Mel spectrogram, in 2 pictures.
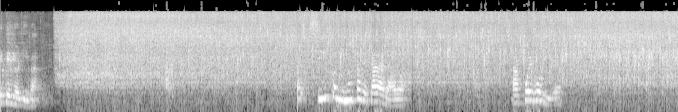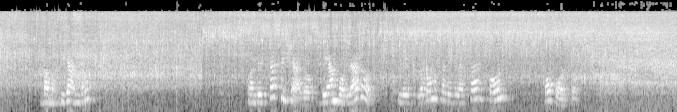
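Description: Meat sizzles loudly in hot oil in a pan.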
